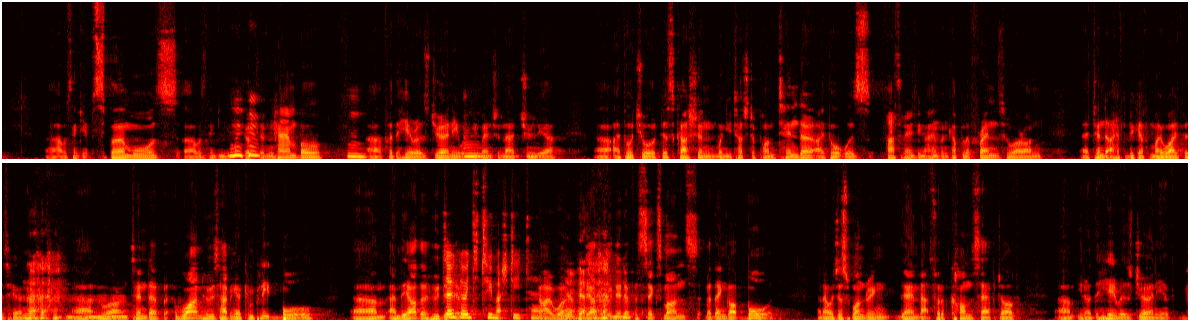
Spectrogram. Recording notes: A chance to hear one of the events we recorded at the 2019 Emirates Airline Festival of Literature.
